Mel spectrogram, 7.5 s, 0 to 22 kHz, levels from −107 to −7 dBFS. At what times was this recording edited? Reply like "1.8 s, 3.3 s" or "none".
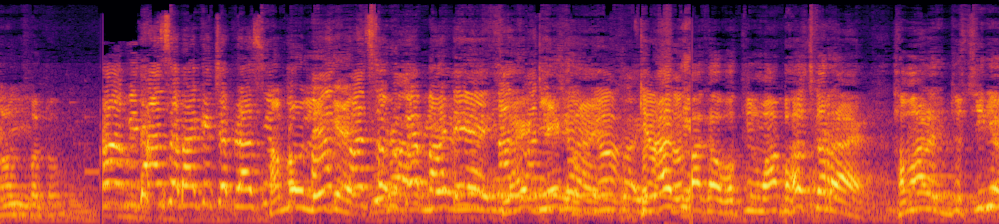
0.8 s, 5.2 s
